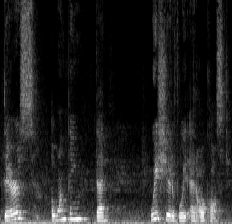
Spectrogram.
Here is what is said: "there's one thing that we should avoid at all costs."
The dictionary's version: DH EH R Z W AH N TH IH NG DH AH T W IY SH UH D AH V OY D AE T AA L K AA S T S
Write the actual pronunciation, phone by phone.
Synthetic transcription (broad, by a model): DH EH R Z W AH N TH IH NG DH AH T W IY SH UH D AH V OY D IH T AA L K AA S T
